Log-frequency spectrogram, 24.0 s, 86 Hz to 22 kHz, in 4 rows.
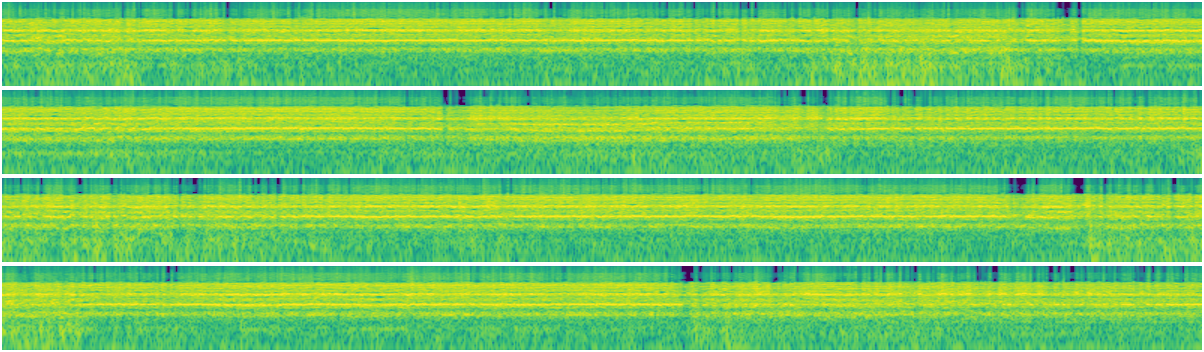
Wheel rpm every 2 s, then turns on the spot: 230, 230, 230, 230, 220, 230, 240, 230, 230, 230, 230, 230.
none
